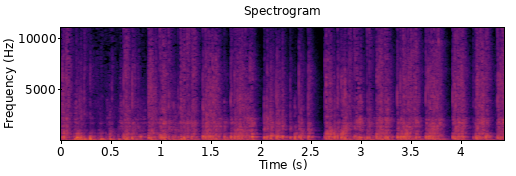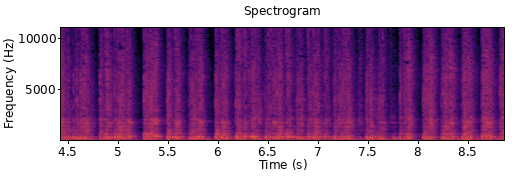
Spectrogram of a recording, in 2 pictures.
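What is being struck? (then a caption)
Hard plastic watermelon-slice container. Long nails on both hands rapidly tap and scratch a hand-sized, hollow hard plastic container shaped like a watermelon slice. A dense, continuous stream of quick clicks and scraping rasps rises and falls in short bursts, with a hollow low body under broad, bright, scratchy noise. Each tap dies away almost immediately.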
